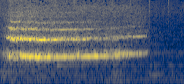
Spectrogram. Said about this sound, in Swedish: När sällskapet passerar Södra Bankogränd kommer en bil farande och stannar med ett ryck med kofångaren några centimeter från Cornelis Vreeswijks ben.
